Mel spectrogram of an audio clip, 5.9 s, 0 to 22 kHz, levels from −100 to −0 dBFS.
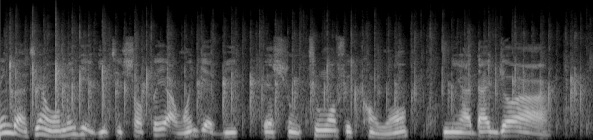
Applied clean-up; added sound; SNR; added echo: none; Applause; 13 dB; none.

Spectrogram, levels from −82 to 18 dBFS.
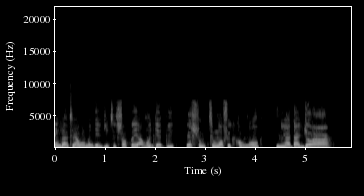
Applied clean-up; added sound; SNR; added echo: neural mask model DeepFilterNet 3.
